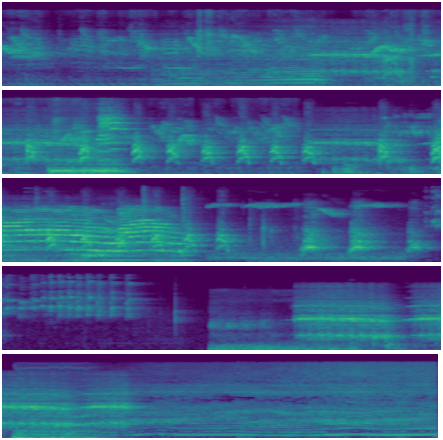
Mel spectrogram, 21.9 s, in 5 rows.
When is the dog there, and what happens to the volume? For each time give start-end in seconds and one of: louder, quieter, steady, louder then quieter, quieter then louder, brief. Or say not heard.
3.8-13.1 steady.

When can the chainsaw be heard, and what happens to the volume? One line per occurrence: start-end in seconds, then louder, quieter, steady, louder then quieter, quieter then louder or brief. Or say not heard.
1.5-3.3 brief
17.8-21.8 louder.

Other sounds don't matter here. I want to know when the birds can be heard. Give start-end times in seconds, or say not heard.
0.0-16.8.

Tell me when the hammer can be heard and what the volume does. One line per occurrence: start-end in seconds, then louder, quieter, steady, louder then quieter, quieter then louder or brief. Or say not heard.
not heard.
